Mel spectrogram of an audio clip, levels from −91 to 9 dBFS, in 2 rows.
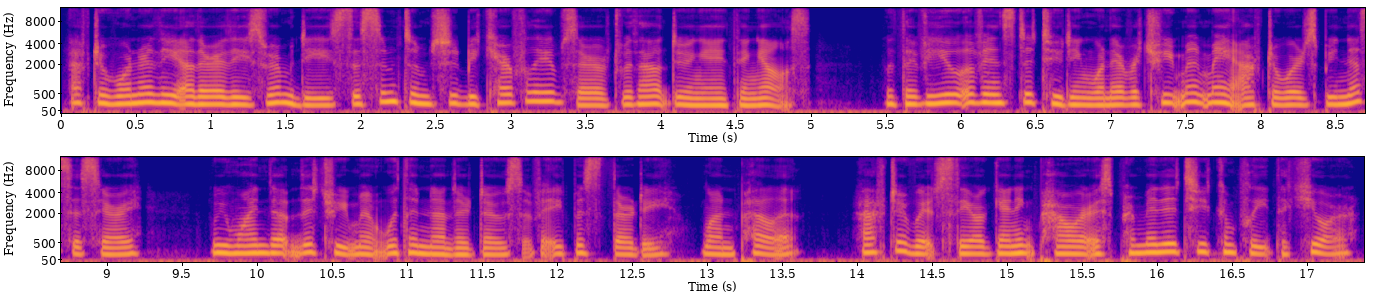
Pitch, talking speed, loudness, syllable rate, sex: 200 Hz, 185 wpm, -17 LUFS, 6.1 syllables/s, female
